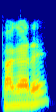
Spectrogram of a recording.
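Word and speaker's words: pagare: যেমন এখানে পাগারে জিটা গ এর উচ্চারণ হইছে।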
